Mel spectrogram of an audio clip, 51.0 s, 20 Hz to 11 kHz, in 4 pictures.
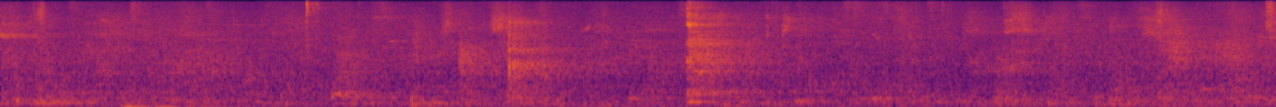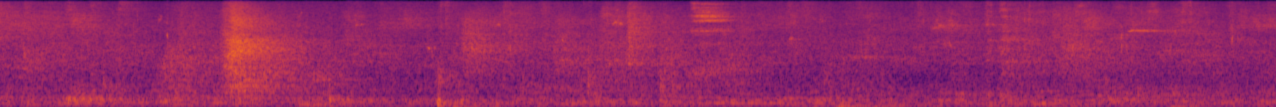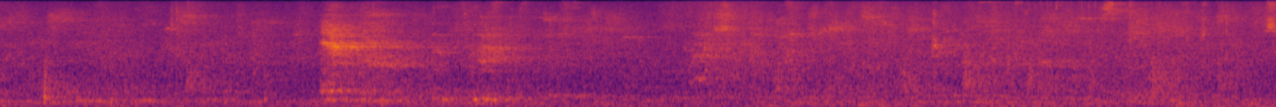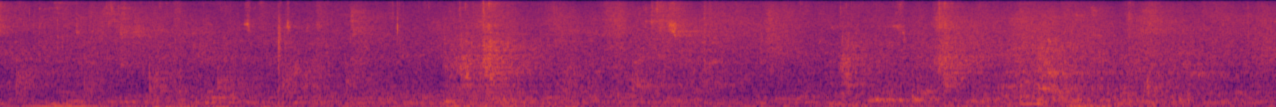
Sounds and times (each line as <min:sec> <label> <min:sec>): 0:00.0 murmur of people 0:51.0
0:06.8 coughs 0:07.6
